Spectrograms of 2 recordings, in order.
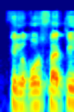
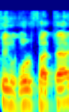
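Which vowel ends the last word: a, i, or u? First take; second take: i; a. First: The last word ends with an i vowel. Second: The last word ends with an a vowel. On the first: The speaker calls it right. "ফিল গুরফাতি বলতে হবে" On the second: The speaker calls it wrong. "এভাবে বলা যাবে না"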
